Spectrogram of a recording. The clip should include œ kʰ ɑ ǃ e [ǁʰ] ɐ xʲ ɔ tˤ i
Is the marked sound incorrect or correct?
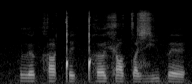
incorrect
